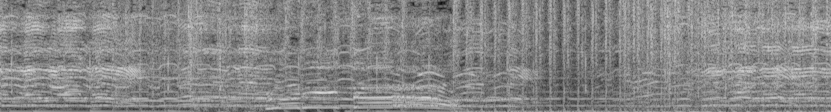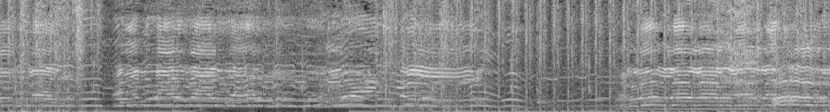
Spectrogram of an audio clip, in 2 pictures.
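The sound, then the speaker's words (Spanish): Loud, rapid bursts of rifle gunfire, fired into the air in celebration in Pakistan, crackle almost continuously in quick volleys, with singing voices and music running underneath throughout. “Al final no es que estén tratando de dispararle a, la pobre Florinda, sino que es que así celebran en, están celebrando pues allá en Pakistán con sus rifles para arriba”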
